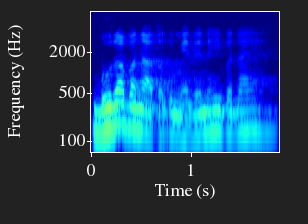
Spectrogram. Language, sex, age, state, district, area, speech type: Hindi, male, 30-45, Madhya Pradesh, Ujjain, rural, spontaneous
